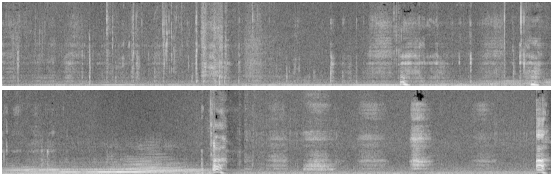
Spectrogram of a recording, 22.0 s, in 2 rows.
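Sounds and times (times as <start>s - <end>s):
car engine hum: 0.0s - 21.9s
person chewing with mouth smacks: 1.6s - 6.4s, 7.8s - 12.0s.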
